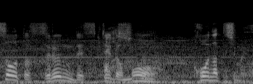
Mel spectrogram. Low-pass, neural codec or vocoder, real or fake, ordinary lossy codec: 7.2 kHz; none; real; none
